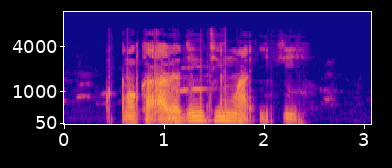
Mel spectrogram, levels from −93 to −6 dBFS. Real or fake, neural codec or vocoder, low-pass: real; none; 7.2 kHz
